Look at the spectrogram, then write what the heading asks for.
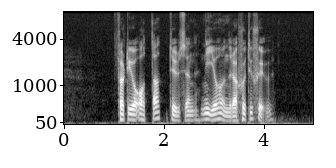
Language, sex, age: Swedish, male, 64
